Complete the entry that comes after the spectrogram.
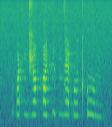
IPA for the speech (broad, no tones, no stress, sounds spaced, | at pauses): ʔ o ħ n d͡ʒ ɔ q ʊ fʲ u ʔ n d æ ʔ o t ʔ o ŋ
